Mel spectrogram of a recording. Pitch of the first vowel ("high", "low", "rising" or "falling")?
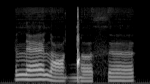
high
